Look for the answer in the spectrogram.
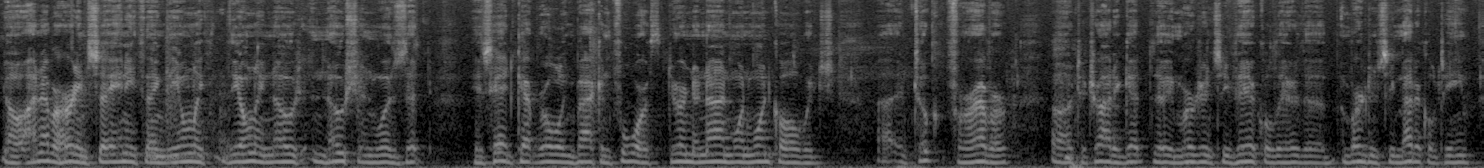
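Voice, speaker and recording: A man testifies as a witness in a hesitant, halting manner. His tone is mellow and his pitch stays within a narrow, even range. He sounds understated and measured, answering in a courtroom style. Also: slight background noise.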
